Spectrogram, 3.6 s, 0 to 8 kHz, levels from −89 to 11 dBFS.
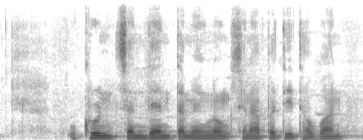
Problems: low volume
